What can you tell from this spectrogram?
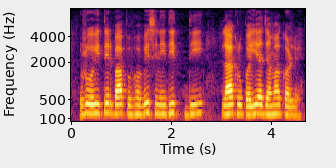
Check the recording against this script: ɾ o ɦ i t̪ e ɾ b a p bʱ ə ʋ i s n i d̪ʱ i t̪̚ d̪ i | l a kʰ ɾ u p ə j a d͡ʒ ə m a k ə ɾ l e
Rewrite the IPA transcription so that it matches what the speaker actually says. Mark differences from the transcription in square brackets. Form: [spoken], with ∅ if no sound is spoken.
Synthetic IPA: ɾ o ɦ i t̪ e ɾ b a p bʱ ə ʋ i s n i d̪ʱ i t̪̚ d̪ i | l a kʰ ɾ u p ə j a d͡ʒ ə m a k ə ɾ l e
